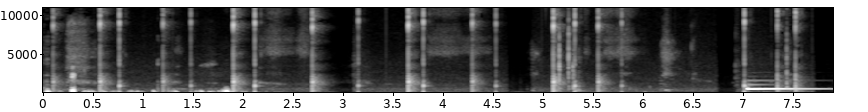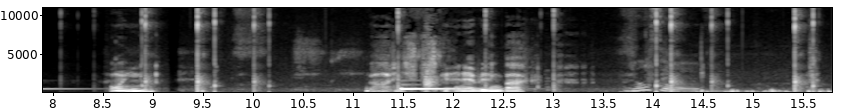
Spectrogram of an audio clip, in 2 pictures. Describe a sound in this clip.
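A ping-pong ball clicks sharply against paddles and a table in a quick rally.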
